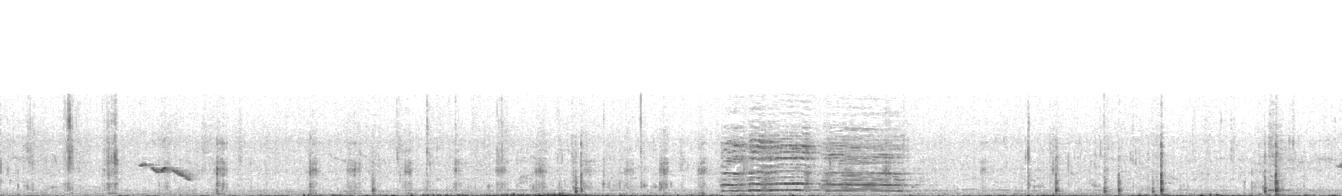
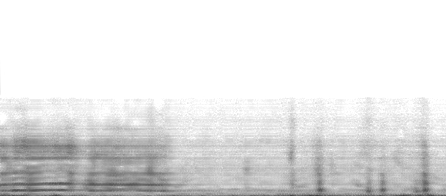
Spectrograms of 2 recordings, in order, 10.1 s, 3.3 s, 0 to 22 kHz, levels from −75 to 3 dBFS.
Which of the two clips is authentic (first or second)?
first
